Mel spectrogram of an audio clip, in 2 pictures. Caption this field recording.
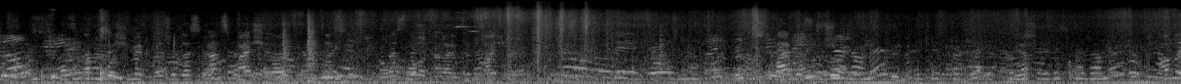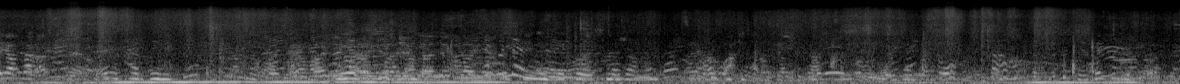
a walk around the market, the city, the country & me: november 19, 2010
